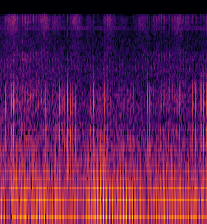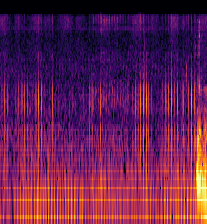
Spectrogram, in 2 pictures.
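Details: A kitten purring softly indoors: a low, steady rumbling throb, with faint clicks and a few rustling noises over it, and a brief higher squeak at the very end.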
